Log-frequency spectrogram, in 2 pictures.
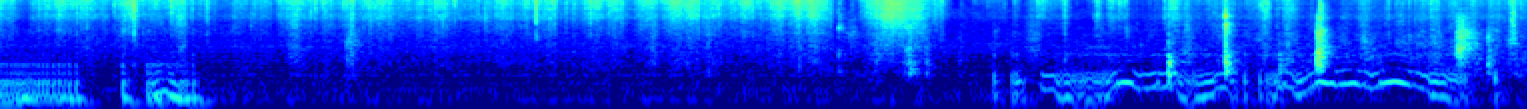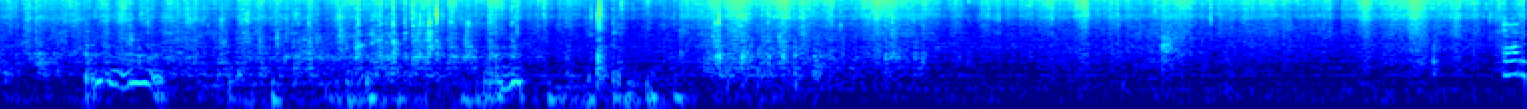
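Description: Metallic deco mesh rustling and crinkling with many small crackles as it is bunched and pushed into a wreath's twist ties, with a louder crinkle about nine seconds in.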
